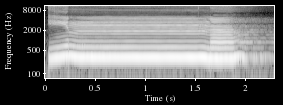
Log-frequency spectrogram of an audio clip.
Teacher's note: Sebab nun bertasydid. Cara bacanya dengungkan tahan dengungannya kurang lebih dua harakat. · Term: nun musyaddadah, gunnah musyaddadah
